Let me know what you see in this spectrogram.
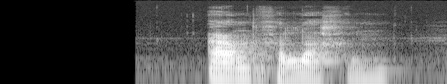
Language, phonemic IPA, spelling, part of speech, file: Dutch, /ˈaŋɣəˌlɑxə(n)/, aangelachen, verb, Nl-aangelachen.ogg
- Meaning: past participle of aanlachen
